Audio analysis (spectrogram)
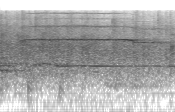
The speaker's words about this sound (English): Acclamons le Seigneur. Let's clap for the Lord.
